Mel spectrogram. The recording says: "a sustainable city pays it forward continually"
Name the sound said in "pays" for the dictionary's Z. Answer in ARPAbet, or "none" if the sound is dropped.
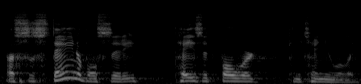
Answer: Z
